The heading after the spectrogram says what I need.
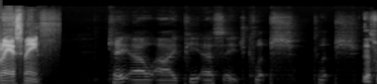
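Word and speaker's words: Klipsch: How do you pronounce that again? Clipsage? Clips. Clips. What do you ask me? K-L-I-P-S-H. Clips.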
